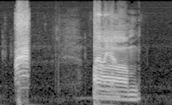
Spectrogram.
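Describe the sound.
A duck quacks twice, loud: first a short, sharp quack, then after a brief pause a longer, drawn-out nasal quack, with nothing else around it.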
